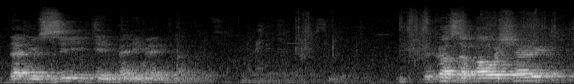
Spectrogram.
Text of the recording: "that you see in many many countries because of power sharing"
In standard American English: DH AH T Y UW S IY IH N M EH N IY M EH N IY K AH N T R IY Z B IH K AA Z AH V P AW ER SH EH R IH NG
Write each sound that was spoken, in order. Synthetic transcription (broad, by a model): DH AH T Y UW S IY IH N M EH N IY M EH N IY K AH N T IY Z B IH K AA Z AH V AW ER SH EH R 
